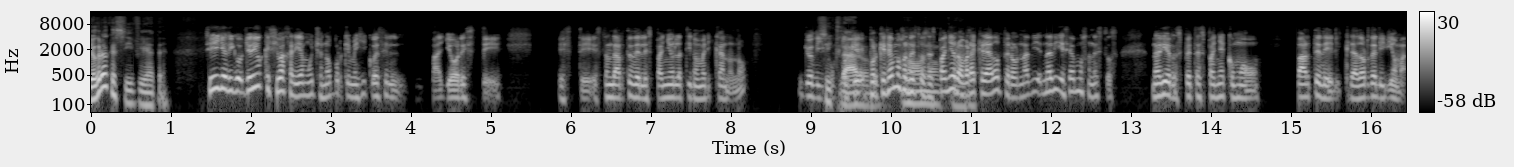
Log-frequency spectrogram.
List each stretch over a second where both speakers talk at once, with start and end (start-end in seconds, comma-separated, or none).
9.1-11.1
